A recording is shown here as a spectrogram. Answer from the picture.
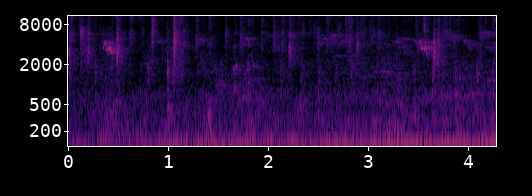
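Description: Faint outdoor ambience: a low steady hum with two brief, faint high chirps from distant birds, about half a second in and near the end.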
